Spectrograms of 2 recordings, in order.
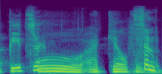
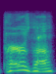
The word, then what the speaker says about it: pizza: the end of words hey you want a pizza nobody's calling it persa I gotta try and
